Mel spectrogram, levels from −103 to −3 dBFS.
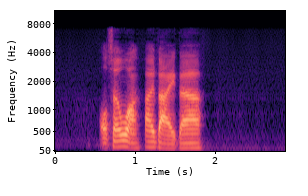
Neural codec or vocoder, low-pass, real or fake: codec, 16 kHz, 0.5 kbps, FunCodec, trained on Chinese and English, 25 frames a second; 7.2 kHz; fake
